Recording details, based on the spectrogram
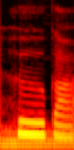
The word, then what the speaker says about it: hygge: Have you ever heard of HYGGA, spelled HYGGE? It is a Danish concept and is pronounced as HYGGA.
